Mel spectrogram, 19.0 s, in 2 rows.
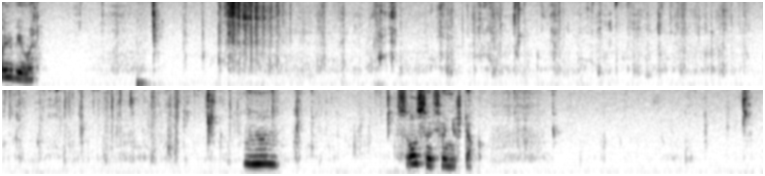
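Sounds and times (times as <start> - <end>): chewing with crust crackles: 0.4 - 14.5, 15.6 - 19.0
crunchy bite into bread crust: 1.8 - 12.5.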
